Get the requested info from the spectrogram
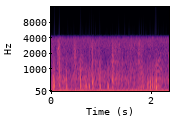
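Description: Snow crunching: a quick, irregular run of short, soft crunches.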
